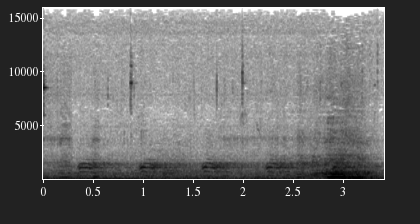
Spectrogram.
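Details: Bar-headed goose at Tama Zoological Park in Tokyo, Japan: four short, nasal, arching calls about two-thirds of a second apart, then a louder, lower burst, over a steady low hum and background chatter.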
